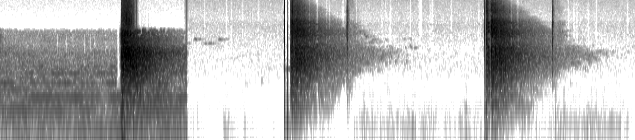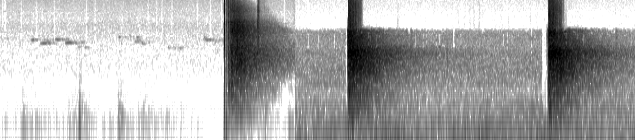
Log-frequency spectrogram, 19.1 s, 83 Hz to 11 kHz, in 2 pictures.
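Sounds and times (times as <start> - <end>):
pistol gunshots: 1.8 - 2.4, 4.3 - 5.2, 7.3 - 8.4, 12.9 - 13.9, 14.8 - 15.4, 17.7 - 18.7
gunshot echo: 1.8 - 2.8, 4.3 - 5.2, 7.3 - 8.4, 12.9 - 14.0, 14.7 - 15.8, 17.7 - 18.8.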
